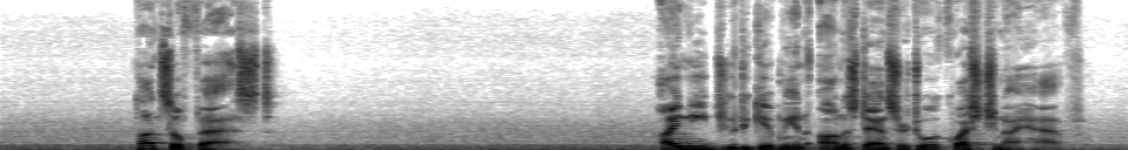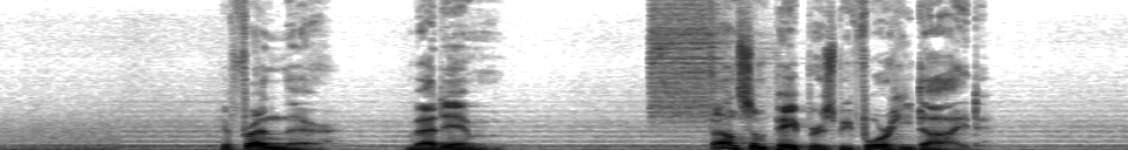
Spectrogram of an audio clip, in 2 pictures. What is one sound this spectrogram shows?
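An older man speaks quietly and tensely, close by.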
